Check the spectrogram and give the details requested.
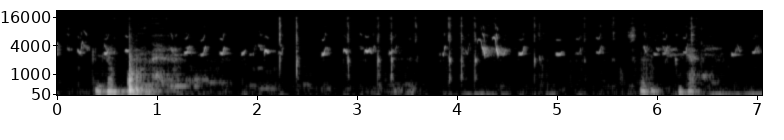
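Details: Several colourful pet chicks give rapid, high, thin peeps in quick bursts, with a soft low thump near the start and faint low rumbling later.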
